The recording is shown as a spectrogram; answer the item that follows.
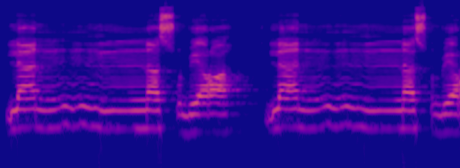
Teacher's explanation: اس نون کے اوپر جو ہے شد آیا ہے اور غنہ بھی کرنا ہے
